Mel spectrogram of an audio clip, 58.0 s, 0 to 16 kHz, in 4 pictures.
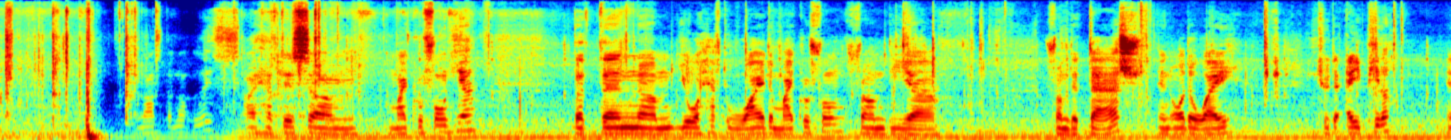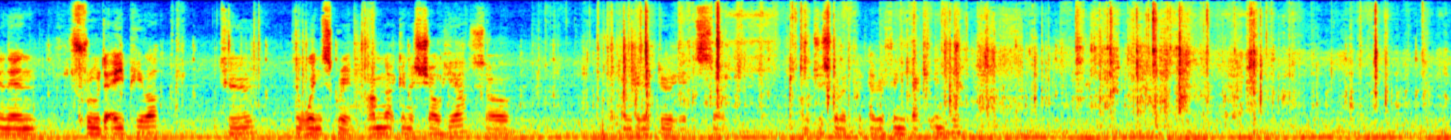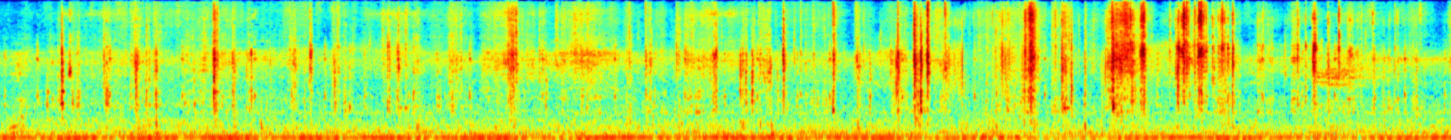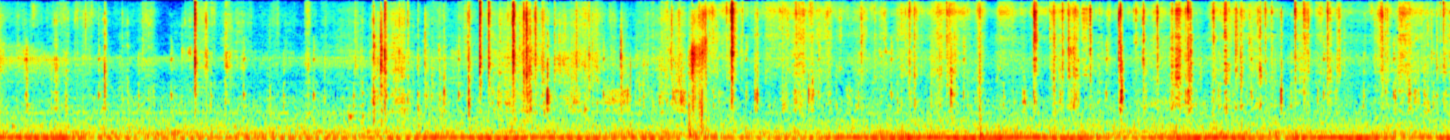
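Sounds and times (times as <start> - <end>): low hum: 0.0 - 58.0
plastic clicks and scrapes: 19.9 - 58.0.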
